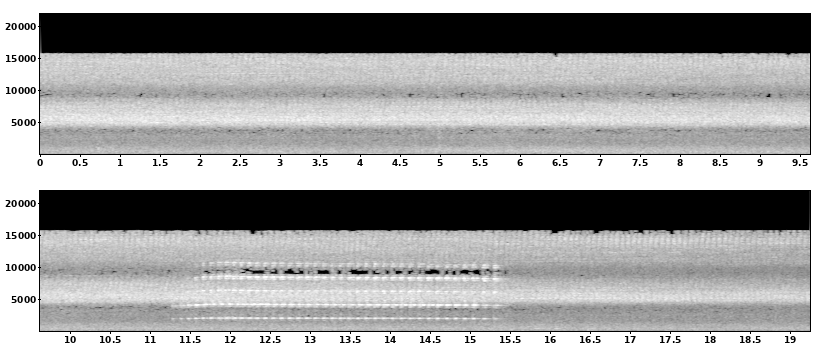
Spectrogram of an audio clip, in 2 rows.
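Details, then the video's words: Higurashi cicadas (Tanna japonensis) sing a steady, high, hissing drone, joined midway by a pure, sustained buzzing tone; recorded 14 August 2011 in Kobe, Japan. "Cicada: Sound comparison between Zoom H2n and H2: フィールドレコーディング機材"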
